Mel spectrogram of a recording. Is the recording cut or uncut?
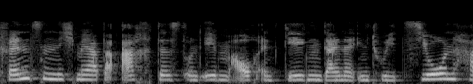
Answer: uncut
